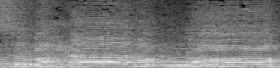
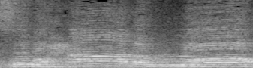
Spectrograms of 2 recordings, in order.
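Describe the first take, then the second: The two takes are said the same way.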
